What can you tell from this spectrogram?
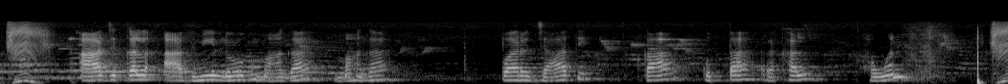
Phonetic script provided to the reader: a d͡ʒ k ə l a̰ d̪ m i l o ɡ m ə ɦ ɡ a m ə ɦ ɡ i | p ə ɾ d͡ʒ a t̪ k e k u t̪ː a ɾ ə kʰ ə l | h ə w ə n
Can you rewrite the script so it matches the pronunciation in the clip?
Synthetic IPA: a d͡ʒ k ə l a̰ d̪ m i l o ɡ m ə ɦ ɡ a m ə ɦ ɡ a | p ə ɾ d͡ʒ a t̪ k a k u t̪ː a ɾ ə kʰ ə l | h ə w ə n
